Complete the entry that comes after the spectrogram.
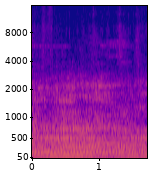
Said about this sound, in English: Apologies about the airplane above.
